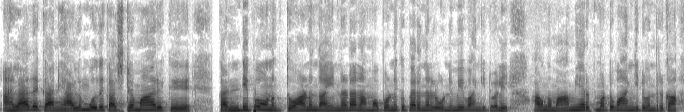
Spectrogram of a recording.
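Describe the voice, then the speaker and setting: A woman playing a young man who calms his crying older sister in a family skit, coaxing and reassuring. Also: deep voice, fairly quick, muffled recording, close to an everyday voice. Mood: soothing.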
